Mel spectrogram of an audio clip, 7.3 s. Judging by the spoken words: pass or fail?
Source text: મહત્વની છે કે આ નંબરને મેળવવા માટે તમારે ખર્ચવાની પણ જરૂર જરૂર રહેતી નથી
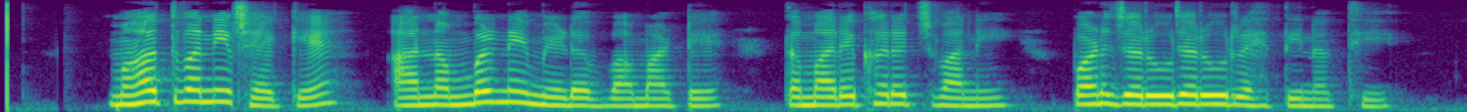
pass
